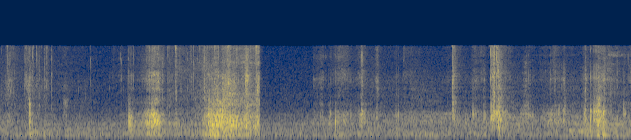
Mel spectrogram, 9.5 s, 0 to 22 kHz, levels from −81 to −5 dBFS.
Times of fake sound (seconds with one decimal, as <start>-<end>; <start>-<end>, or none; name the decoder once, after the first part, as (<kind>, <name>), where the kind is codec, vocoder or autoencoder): none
